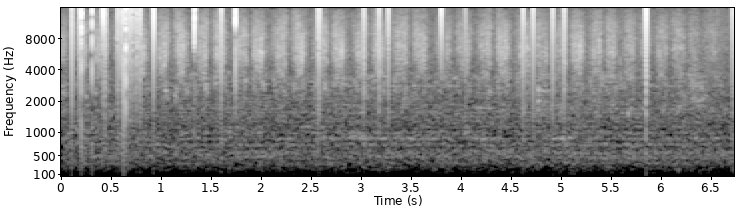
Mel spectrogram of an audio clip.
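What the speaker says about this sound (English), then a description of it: "gently rub the palms against each other" Palms of two hands rub slowly together at chest level, a soft, close, continuous hushing friction broken by a few faint clicks, with no talking.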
